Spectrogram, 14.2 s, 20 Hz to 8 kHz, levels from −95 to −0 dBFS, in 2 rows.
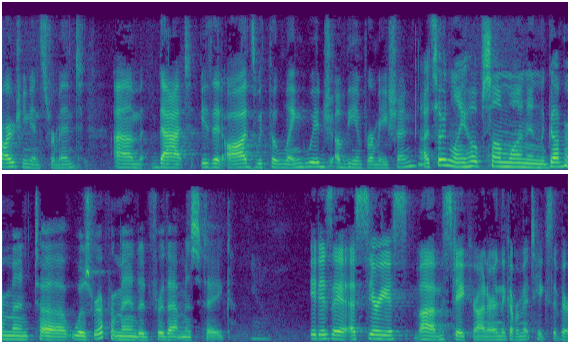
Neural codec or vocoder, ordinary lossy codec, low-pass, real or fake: none; AAC, 48 kbps; 7.2 kHz; real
